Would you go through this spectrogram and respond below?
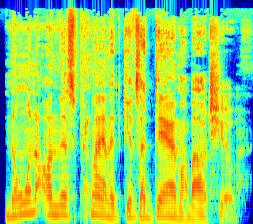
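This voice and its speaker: A man's voice: medium pitch, very animated, normal speed, slightly rough, no echo, studio quality, voice pushed up. Man voicing a mocking, menacing male panther gang leader. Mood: stern menace. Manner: mocking, theatrical, falsely gentle.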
